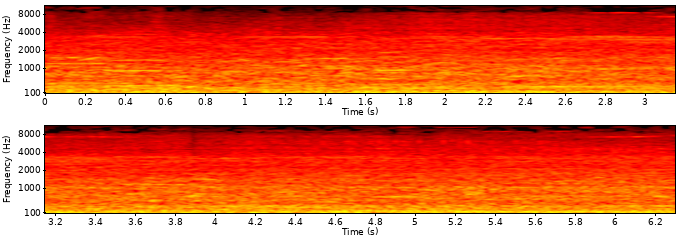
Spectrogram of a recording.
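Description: A large vehicle's engine running steadily close by, a low even drone, with people's voices behind it.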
